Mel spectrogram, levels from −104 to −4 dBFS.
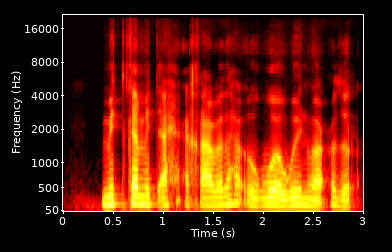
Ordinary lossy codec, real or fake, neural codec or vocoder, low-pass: none; fake; autoencoder, 48 kHz, 128 numbers a frame, DAC-VAE, trained on Japanese speech; 19.8 kHz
